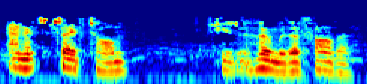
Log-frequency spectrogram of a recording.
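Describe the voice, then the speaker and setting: An actor playing a calm, reassuring police detective who explains things gently in a radio drama. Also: male voice, deep voice, normal speed. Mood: gentle, reassuring. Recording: slightly dull radio recording.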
